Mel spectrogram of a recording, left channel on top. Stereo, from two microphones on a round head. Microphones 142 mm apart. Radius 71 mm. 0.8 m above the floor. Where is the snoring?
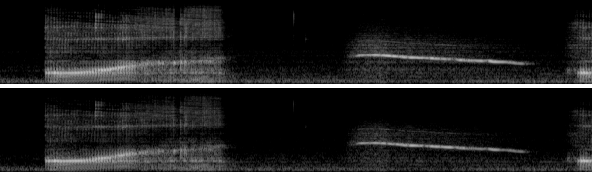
10° left (ahead or behind), 0.8 m.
